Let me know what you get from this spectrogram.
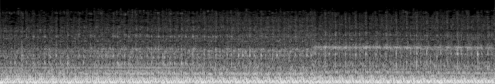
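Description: Chevrolet CERV III concept's twin-turbo LT5 V8 running at low speed with a steady, low engine note. About three seconds in the sound shifts, and a steady high whine joins the engine.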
